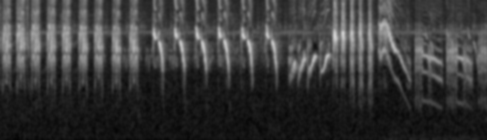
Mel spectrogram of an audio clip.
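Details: Clean tiểu mi laughingthrush lure song: steady rapid chips, then a series of downslurred whistles, a quick rising trill, and a closing jumble of sweeping and buzzy notes.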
